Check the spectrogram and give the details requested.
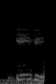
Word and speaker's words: EDI: are you named Ed Ed is the phonetic pronunciation of Eed that is an Acron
